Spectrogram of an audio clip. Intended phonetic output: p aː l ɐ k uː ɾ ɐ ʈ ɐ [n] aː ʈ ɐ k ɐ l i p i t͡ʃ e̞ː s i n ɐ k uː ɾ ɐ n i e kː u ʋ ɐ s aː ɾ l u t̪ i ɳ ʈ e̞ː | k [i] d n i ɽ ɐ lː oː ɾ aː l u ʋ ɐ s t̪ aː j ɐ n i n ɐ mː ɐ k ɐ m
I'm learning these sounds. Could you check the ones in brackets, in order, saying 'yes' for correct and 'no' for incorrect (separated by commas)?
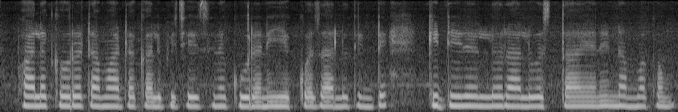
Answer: no, yes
